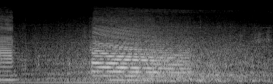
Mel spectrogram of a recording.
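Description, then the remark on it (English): An 18-wheeler truck's air horn blares loud in one long sustained blast at night, over a steady low engine rumble that fades slightly as it ends. “They had been coming home from a Halloween party when an 18-wheeler came out of nowhere.”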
